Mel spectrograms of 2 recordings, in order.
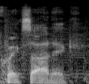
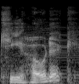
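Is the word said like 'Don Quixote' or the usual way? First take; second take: usual; Don Quixote. First: It is said the usual, common way. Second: It is said like the name Don Quixote. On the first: This is how people commonly say it. "they say quixotic" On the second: It follows the name it comes from. "isn't it quixotic? Like, it's supposed to be like Don Quixote"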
